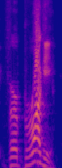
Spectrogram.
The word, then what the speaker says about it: Verbrugge: It's actually Verbrugge, like rug.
